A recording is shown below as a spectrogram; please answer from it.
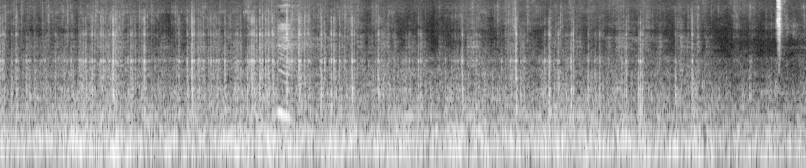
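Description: Road noise inside a moving car's cabin: a steady low rumble from the tyres and drivetrain, with many small knocks and rattles from a rough road surface.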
